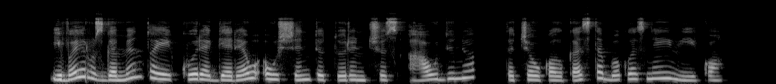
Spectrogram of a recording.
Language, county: Lithuanian, Alytus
